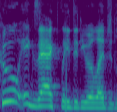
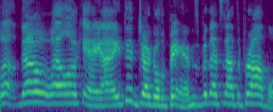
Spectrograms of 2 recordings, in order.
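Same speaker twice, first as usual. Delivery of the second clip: loud, raised, high-pitched defensive tone; 9 semitones higher, 7 dB louder than usual. Asked how he could be framed, the speaker answers in a defensive Disaster voice. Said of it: "Disaster's hands fly up defensively".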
